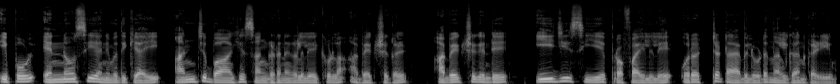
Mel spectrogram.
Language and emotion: Malayalam, neutral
